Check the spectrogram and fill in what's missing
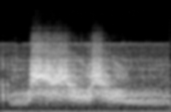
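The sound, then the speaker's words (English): A large dog growls in a deep, rumbling snarl that swells twice over a couple of seconds, with no voices. “Others, a large dog.”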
